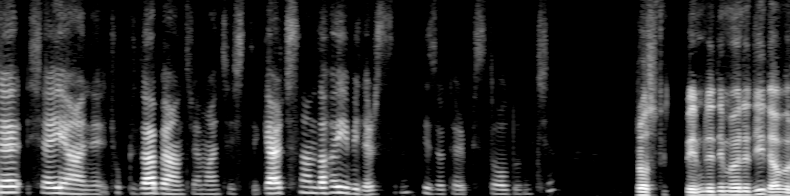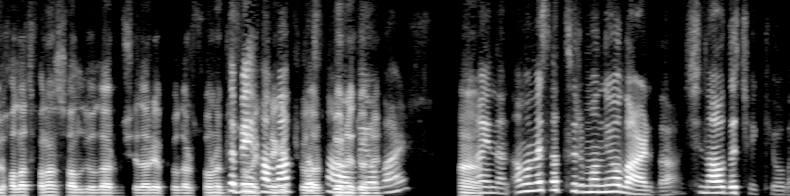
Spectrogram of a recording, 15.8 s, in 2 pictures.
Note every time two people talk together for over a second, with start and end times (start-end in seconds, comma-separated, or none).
10.1-11.7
